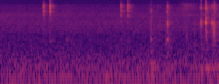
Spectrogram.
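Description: A computer keyboard is typed on in short, scattered bursts of light clicks, faint against a quiet room hiss.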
